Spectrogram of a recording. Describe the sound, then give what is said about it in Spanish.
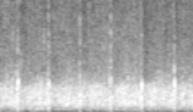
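A crowd applauds steadily, a dense wash of many hands clapping at an even loudness, with a few sharper claps standing out at irregular moments. The applause is given to the Lord to close a religious service. “Terminemos dándole un aplauso al Señor.”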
